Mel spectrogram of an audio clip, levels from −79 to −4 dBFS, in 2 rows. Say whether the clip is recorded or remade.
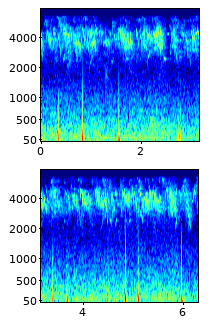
recorded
